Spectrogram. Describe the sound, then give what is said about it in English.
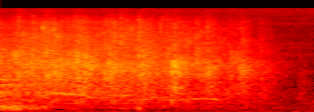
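After a countdown of three, two, one, an audience gives the Lord a hand clap, a dense, sustained burst of applause that stays loud for a few seconds and then tapers off toward the end. “Come on, y'all give the Lord a hand clap.”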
